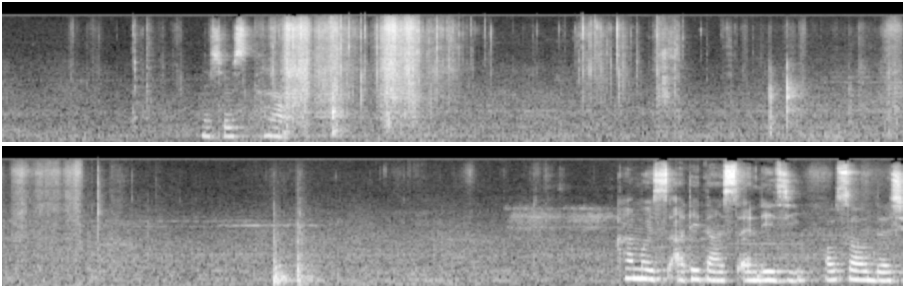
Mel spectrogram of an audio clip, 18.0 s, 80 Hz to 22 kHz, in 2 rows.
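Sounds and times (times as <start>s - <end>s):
paper rustling and crinkling: 0.8s - 1.9s, 2.5s - 5.0s, 5.7s - 7.5s.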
